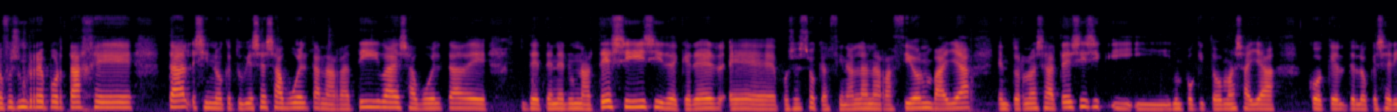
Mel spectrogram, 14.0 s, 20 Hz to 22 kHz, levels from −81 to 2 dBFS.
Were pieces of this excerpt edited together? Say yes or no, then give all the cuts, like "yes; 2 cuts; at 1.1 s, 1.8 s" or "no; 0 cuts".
no; 0 cuts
